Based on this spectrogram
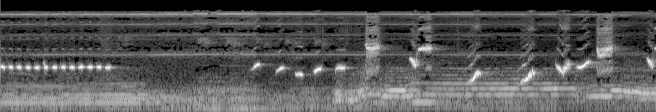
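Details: Morning White-rumped shama song played to get a silent shama singing: a quick run of repeated identical notes, then spaced short whistles and upswept notes over a constant humming background.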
